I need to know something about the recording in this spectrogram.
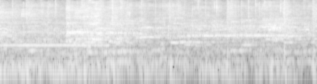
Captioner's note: crowd cheering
